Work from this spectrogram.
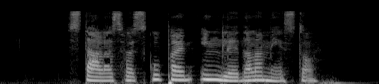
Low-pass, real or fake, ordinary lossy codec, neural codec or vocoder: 19.8 kHz; fake; AAC, 32 kbps; codec, 44.1 kHz, 7.8 kbps, Pupu-Codec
